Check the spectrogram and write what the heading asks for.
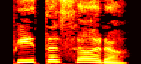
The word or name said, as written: ಪೀತಸಾರ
